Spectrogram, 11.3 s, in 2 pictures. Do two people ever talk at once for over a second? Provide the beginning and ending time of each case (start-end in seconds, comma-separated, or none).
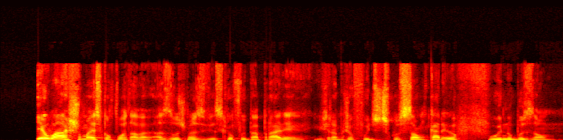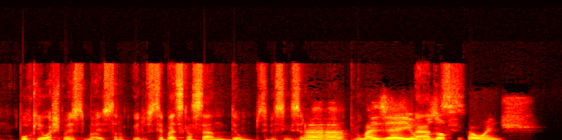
8.7-10.3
